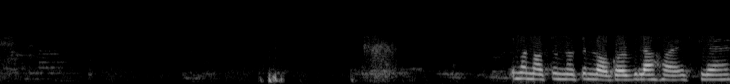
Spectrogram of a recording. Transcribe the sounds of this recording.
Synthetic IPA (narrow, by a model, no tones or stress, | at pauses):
emanːɔtunːotunlɔɡɔɹbilaɦɔjasilɛ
